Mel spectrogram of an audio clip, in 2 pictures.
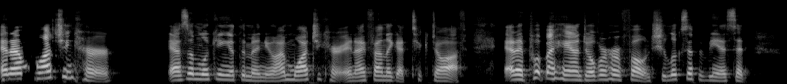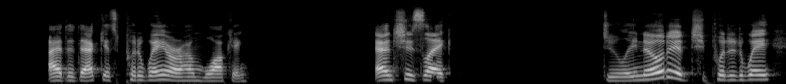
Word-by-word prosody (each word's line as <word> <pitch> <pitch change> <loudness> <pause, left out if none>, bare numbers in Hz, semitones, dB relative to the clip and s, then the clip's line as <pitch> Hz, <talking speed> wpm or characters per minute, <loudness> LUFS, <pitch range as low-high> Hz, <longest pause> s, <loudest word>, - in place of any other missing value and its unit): And 230 +2 +5
I'm 255 +1 +11
watching 300 +3 +4
her - - -3 0.5
as 200 +5 +1
I'm 250 -1 0
looking 235 -2 -2
at 205 - -5
the 215 - -6
menu, 165 -4 -6
I'm 195 +7 -2
watching 220 +3 0
her, - - -4
and 165 - -4
I 185 - 0
finally 195 -1 -3
got - - -6
ticked - - -13
off, - - -1 0.4
and 370 - +5
I 230 - +7
put 300 +5 -4
my 265 - +6
hand 210 -5 +1
over 215 +3 -1
her 220 -3 -1
phone. 200 -5 -2
She 195 - -5
looks 230 +4 -5
up 250 - -2
at 205 - -18
me 185 - -7
and 160 - -3
I - - -5
said, 160 - -6 0.9
"Either 185 0 +3
that 180 0 +4
gets 195 -3 -7
put 205 -4 -10
away 200 +2 +1
or 185 -3 +4
I'm 180 -1 -3
walking." 165 -2 -2 1.3
And 210 0 +6
she's 220 -1 +1
like 185 -4 +4 1.5
"Duly 175 +2 -7
noted." 310 - +4
She - - -4
put 215 -2 -5
it 205 0 -5
away. 220 +1 +1
210 Hz, 200 wpm, -22 LUFS, 185-230 Hz, 1.5 s, I'm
